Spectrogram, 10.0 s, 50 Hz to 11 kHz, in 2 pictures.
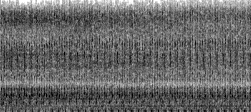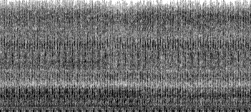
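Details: VW Golf 4 1.9 TDI 115 4Motion diesel at idle: steady idle with sharp, regular tick about two and a half per second over the clatter; strange engine noise, cause unclear.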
